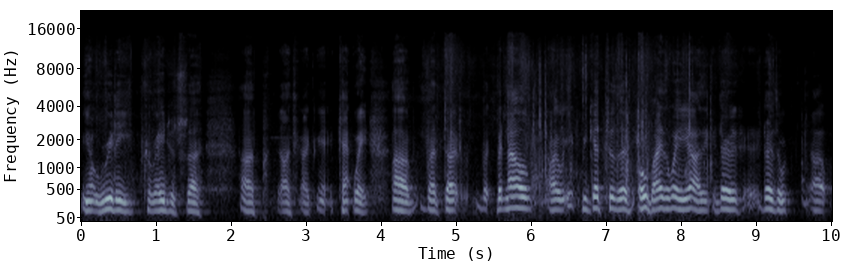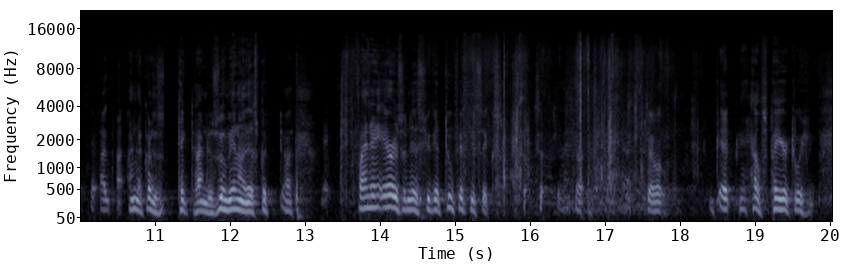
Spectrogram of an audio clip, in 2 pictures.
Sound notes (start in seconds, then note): 15.8 laughter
